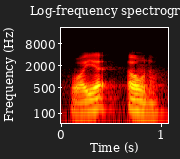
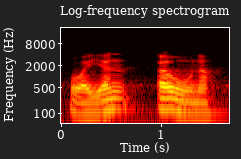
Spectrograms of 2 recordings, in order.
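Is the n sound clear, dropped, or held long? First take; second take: dropped; clear. First: The n is dropped and the glottal stop doubled. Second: The n is pronounced clearly and briefly. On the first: The speaker calls it wrong. "Also den Nun wegzumachen und auf dem Hamza ein Shadda zu machen, ist falsch" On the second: The speaker calls it right. "Also ganz normal lesen"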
